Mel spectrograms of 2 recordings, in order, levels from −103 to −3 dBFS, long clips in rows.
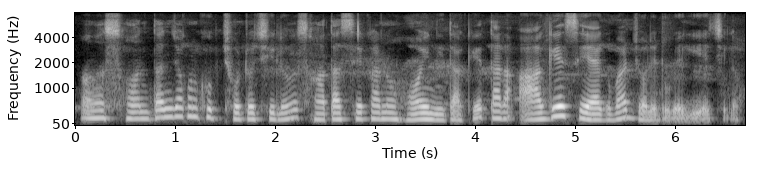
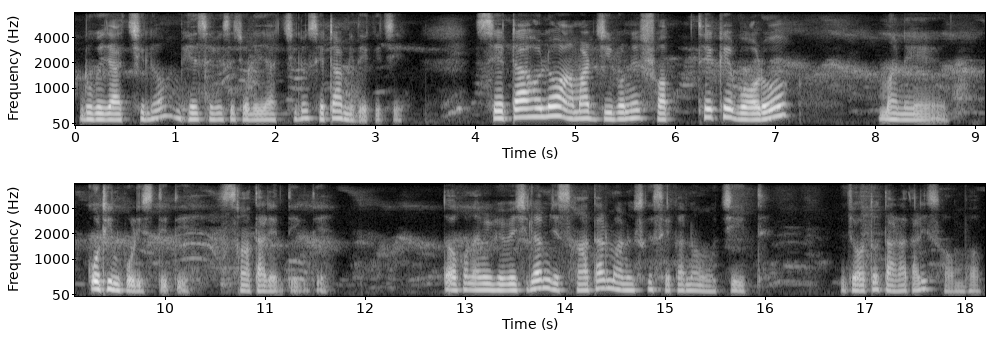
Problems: constant background noise, continuous background conversations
